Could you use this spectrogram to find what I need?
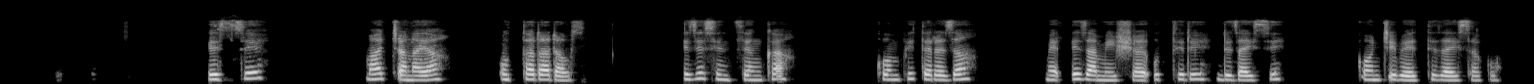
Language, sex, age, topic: Gamo, female, 18-24, government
